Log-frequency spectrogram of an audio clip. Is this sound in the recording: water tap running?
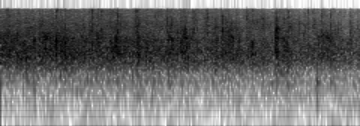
no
